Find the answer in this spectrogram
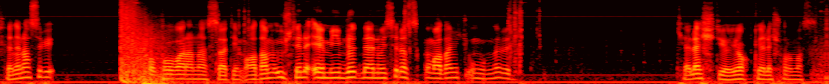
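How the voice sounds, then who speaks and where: A young man commentating his mobile shooter match with teammates, chatty, muttering to himself and then bursting out excitedly. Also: fairly high pitch, a little hiss or hum. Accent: Turkish. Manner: chatty, swings between muttering and excited outbursts. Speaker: gaming streamer. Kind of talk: live gameplay commentary with teammates.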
